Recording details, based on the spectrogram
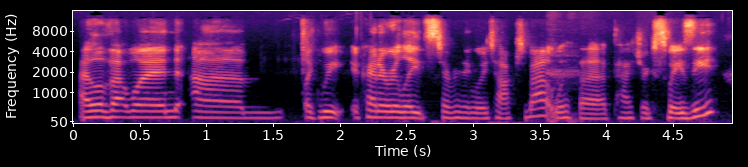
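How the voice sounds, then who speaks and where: A woman's voice: medium pitch, steady tone, a little fast, no room sound. A woman co-hosting a podcast in casual chat, talking loosely with lots of fillers and frequent laughs. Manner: chatty, laughs often, many fillers. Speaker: podcast co-host.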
